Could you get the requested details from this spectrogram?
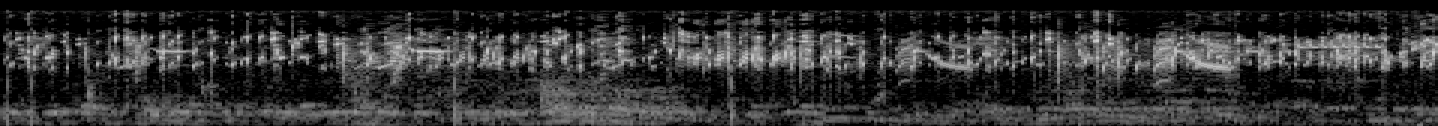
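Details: European goldfinch, described as wild, in a fast, jangling twitter of sharp chirps and short trills that runs almost without pause. Level rises and falls, and a soft low background hum continues.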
